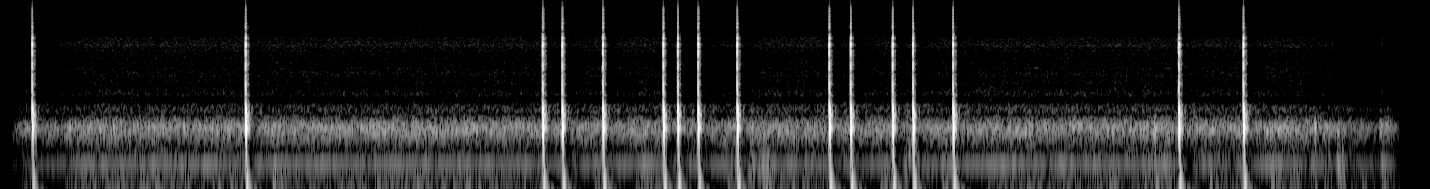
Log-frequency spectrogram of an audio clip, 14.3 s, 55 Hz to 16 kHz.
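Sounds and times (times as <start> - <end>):
smart meter: 2.4 - 2.7, 5.4 - 7.5, 8.2 - 9.7, 11.7 - 12.6.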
